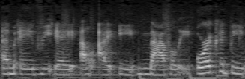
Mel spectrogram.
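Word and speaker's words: Mavalie: meaning pathway then I have madeley spell m-a-v-a-l-i-e madeley or it could be maybelly as well this one was a gorgeous one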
